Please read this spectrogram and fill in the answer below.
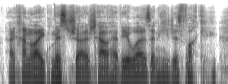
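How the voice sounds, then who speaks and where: A man talks in a monotone, flat intonation. The sound is dry with no echo over a quiet background. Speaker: podcast co-host. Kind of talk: casual podcast storytelling. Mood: amused, laughing while telling story. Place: studio. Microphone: studio mic.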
